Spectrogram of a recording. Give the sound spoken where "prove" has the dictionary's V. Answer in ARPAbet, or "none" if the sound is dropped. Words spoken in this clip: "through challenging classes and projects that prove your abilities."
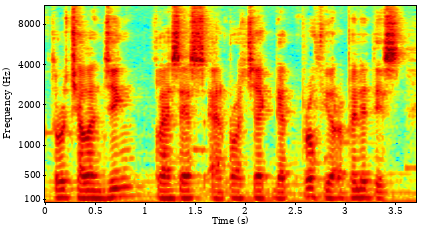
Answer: F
